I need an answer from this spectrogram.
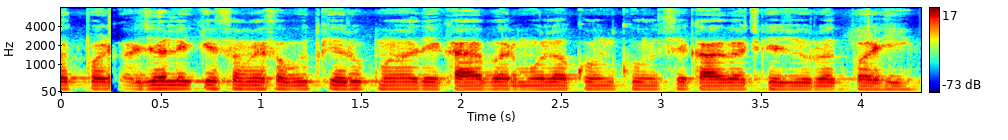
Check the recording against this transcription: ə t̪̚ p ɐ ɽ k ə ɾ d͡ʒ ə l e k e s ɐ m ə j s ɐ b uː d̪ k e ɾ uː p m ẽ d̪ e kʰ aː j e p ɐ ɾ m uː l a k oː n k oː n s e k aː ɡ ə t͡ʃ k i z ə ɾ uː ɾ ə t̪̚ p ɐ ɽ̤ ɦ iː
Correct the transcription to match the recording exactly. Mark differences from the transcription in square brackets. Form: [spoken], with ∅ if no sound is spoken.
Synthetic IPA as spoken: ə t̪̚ p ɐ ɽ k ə ɾ d͡ʒ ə l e k e s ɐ m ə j s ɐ b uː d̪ k e ɾ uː p m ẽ d̪ e kʰ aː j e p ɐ ɾ m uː l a k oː n k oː n s e k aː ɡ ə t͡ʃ k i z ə ɾ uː ɾ ə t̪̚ p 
